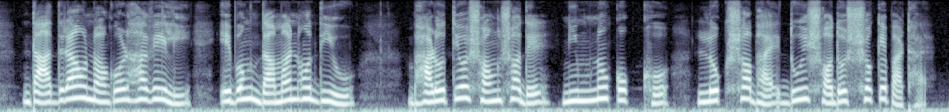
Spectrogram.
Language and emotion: Bengali, neutral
